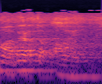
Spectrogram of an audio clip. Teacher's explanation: Heroi, oi, é un O aberto, oi.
